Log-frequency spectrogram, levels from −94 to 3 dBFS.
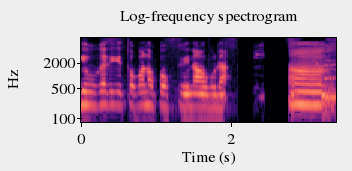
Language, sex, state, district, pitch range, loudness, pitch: Kannada, female, Karnataka, Bellary, 195-215 Hz, -26 LUFS, 210 Hz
